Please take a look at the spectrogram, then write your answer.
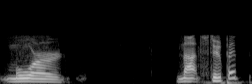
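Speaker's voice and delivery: usual speaking voice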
